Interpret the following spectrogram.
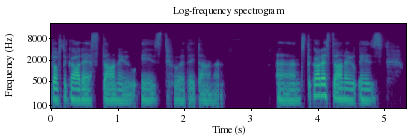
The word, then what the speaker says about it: Tuatha Dé Danann: and then tribe of the goddess danu is tua de dana and the goddess danu is one that we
